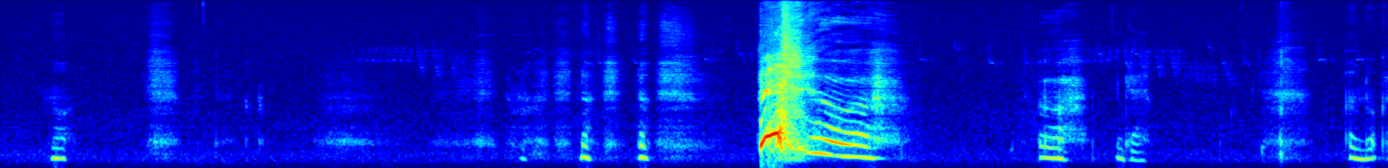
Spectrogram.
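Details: Sneeze after trying to hold it back: quiet short words, then one loud explosive sneeze with a trailing voiced tail, followed by more soft speech.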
